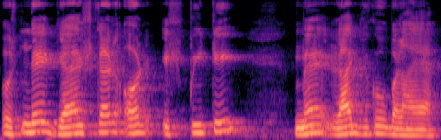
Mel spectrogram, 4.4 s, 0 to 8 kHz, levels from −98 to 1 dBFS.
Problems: none marked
